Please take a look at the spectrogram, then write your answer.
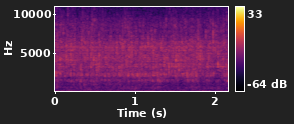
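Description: running shower water

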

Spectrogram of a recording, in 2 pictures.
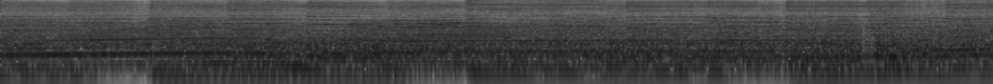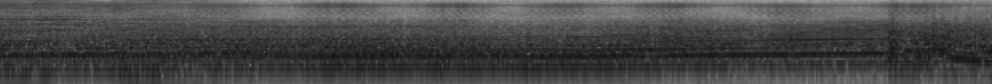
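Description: car driving then stopping

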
